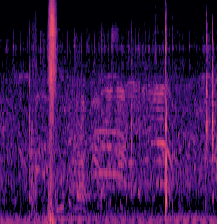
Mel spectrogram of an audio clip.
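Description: A hockey stick strikes a ball with a sharp crack.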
